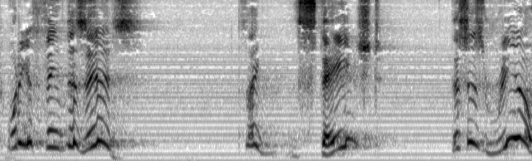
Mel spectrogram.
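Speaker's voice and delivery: high, incredulous voice of the grieving widow, voice shooting up; outraged widow. Retold or imitated. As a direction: play the widow demanding how he dares, words climbing. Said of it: "this lady may have been thinking".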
